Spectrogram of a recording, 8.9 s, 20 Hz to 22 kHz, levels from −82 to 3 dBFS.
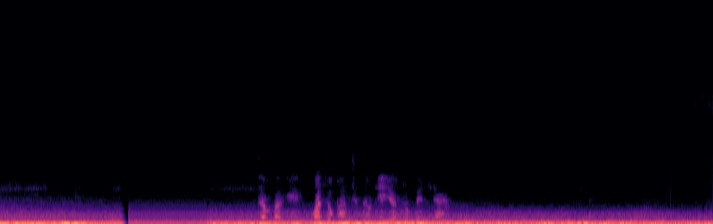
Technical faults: call audio freeze; jitter buffer speed-up

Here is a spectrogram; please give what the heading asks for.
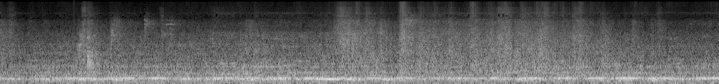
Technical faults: mains hum; Opus compression; clock drift buffer slips

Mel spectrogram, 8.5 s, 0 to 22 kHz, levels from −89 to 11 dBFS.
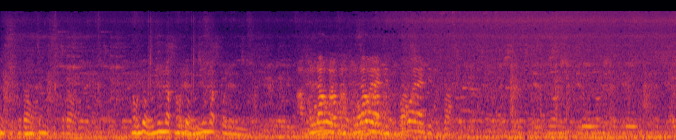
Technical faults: doubled audio track; repeated buffer

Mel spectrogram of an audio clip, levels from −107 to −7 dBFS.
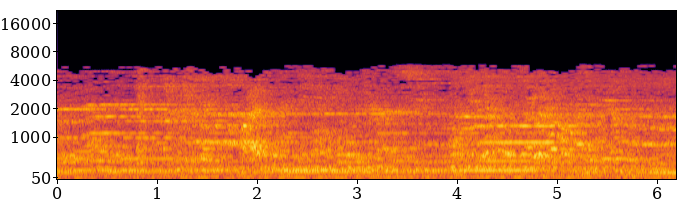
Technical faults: MP3 compression

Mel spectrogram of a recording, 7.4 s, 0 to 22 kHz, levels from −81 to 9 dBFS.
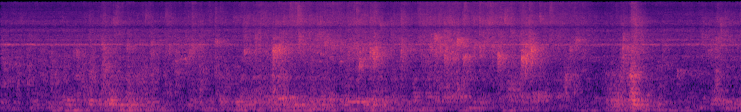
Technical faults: lost LE Audio frames

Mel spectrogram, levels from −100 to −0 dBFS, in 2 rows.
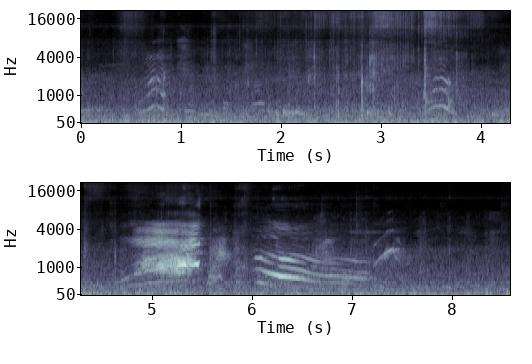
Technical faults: none

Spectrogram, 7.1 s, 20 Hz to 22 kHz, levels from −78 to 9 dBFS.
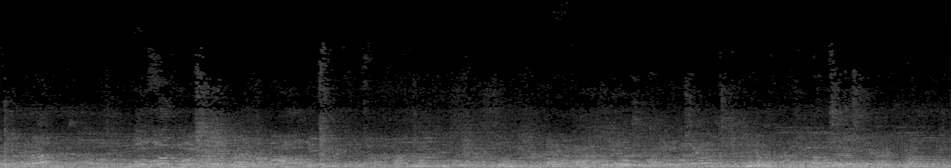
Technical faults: MP3 compression

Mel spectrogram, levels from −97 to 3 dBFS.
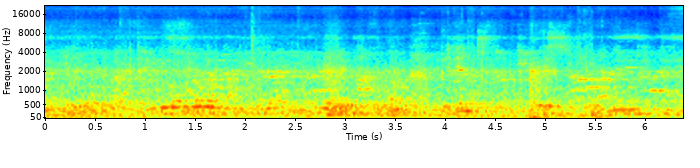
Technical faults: clock drift buffer slips

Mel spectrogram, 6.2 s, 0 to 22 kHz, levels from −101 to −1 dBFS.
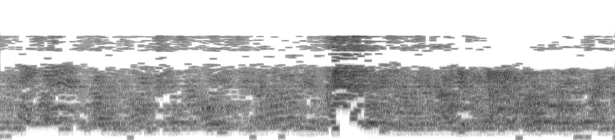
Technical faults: MP3 compression

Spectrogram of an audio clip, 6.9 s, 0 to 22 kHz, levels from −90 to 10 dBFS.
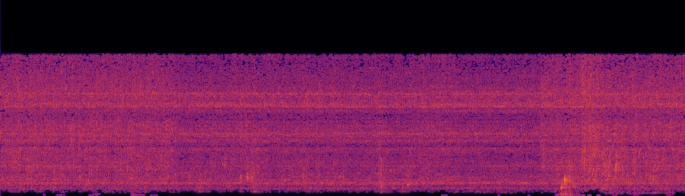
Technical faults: low bit depth with dither

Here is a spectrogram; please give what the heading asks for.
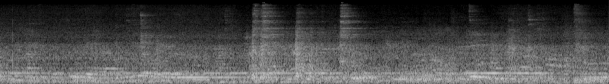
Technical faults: none

